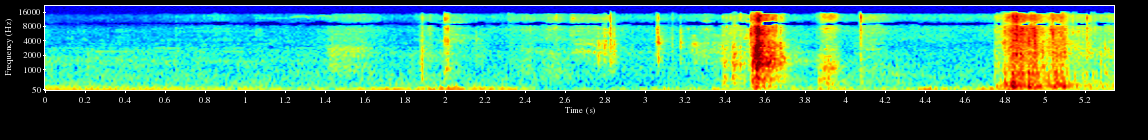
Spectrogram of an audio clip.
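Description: Scattered clicks and clinks of die-cast toy cars being handled, with a sharper clatter about three and a half seconds in and a burst of clatter near the end.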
